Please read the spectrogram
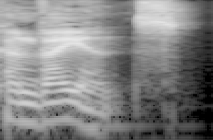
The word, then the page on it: conveyance: American English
